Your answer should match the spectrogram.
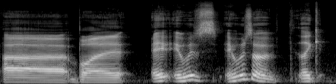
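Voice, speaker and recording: A man's voice: fairly low pitch, sing-song, slow pace, a bit bright. Rambling man in casual discussion. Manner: rambling, filler-heavy, repeats phrases. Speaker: guest panelist. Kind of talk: casual group discussion, joking.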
